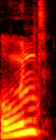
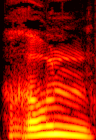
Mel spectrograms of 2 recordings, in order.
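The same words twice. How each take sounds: First: The r sounds odd, almost like an h. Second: The r is a standard German r sound. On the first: The speaker calls it wrong. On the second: The speaker calls it right.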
